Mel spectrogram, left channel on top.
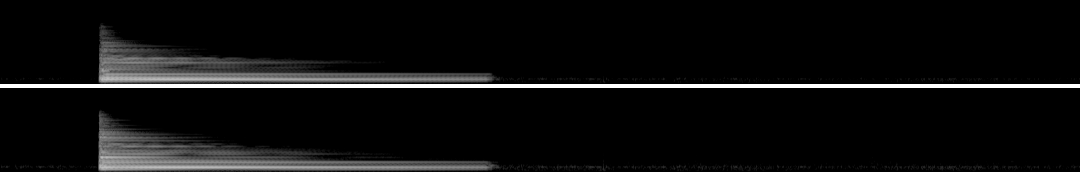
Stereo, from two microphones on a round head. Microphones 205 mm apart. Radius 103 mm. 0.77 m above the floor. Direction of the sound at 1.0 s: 75° right (ahead or behind).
